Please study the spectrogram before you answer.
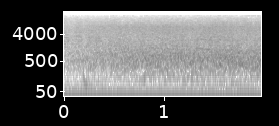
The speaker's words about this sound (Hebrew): זה ים.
